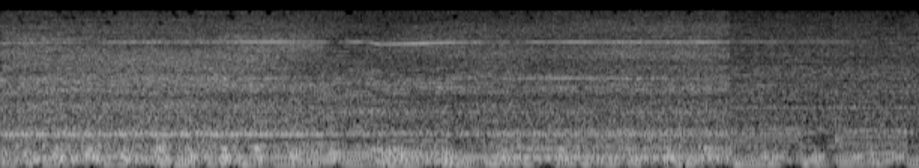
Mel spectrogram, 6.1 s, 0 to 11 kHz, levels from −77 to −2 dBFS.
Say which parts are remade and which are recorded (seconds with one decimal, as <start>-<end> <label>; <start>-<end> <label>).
0.0-1.6 remade; 1.6-4.0 recorded; 4.0-4.7 remade; 4.7-6.1 recorded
